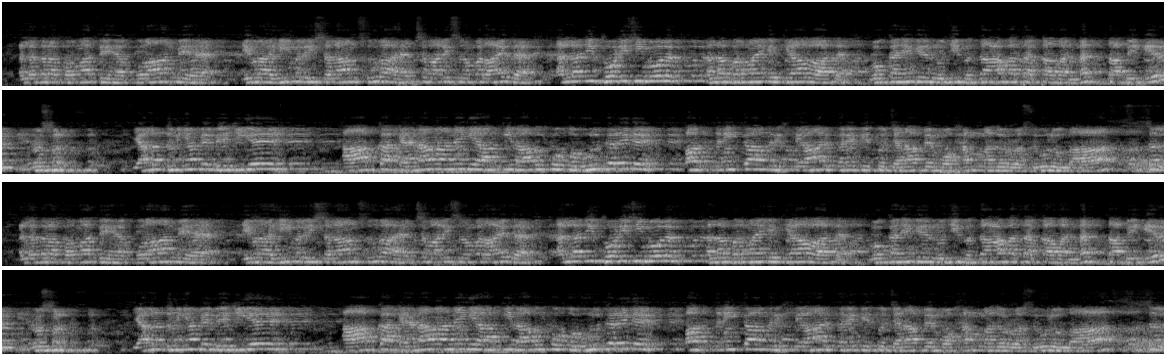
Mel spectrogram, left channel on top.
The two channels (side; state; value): both; normal; correlation 0.68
